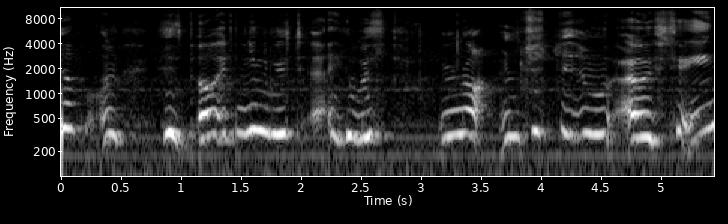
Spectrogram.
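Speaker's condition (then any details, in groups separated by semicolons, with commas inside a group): Cerebral palsy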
